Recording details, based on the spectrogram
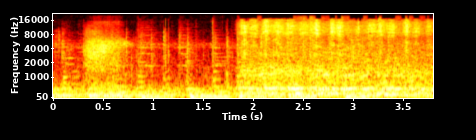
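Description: Bees buzzing in the video game Deponia Doomsday, a continuous close droning hum that swells slightly partway through, with no talk.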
